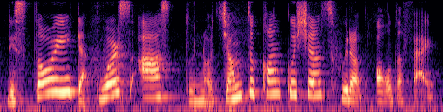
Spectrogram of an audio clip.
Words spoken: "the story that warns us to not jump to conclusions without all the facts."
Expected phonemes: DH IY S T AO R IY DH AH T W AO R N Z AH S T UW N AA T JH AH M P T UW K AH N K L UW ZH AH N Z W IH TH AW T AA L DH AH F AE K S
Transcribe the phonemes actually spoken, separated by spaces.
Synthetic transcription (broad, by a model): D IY S T AO R IY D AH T W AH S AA S T UW N AA T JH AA M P T UW K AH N K L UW SH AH N S W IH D AW T AA L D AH F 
